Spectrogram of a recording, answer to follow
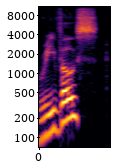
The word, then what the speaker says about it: Riivos: So Robbie, how do you pronounce that last one? Is it Riivos?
